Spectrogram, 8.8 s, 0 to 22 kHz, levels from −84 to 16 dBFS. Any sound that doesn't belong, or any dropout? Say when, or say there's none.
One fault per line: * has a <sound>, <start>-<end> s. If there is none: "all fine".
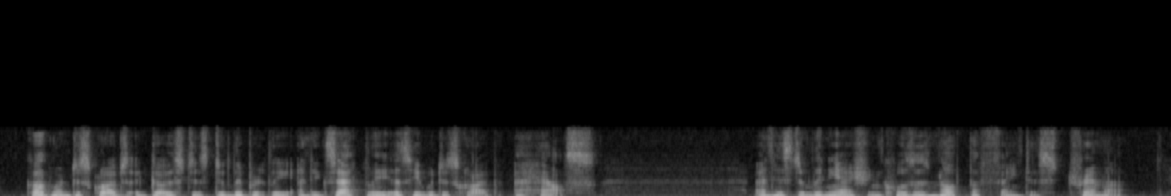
all fine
